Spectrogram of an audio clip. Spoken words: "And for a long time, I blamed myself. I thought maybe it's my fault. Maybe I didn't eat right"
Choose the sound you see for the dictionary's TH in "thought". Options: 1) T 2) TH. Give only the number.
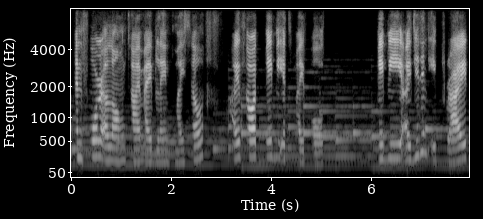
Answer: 2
